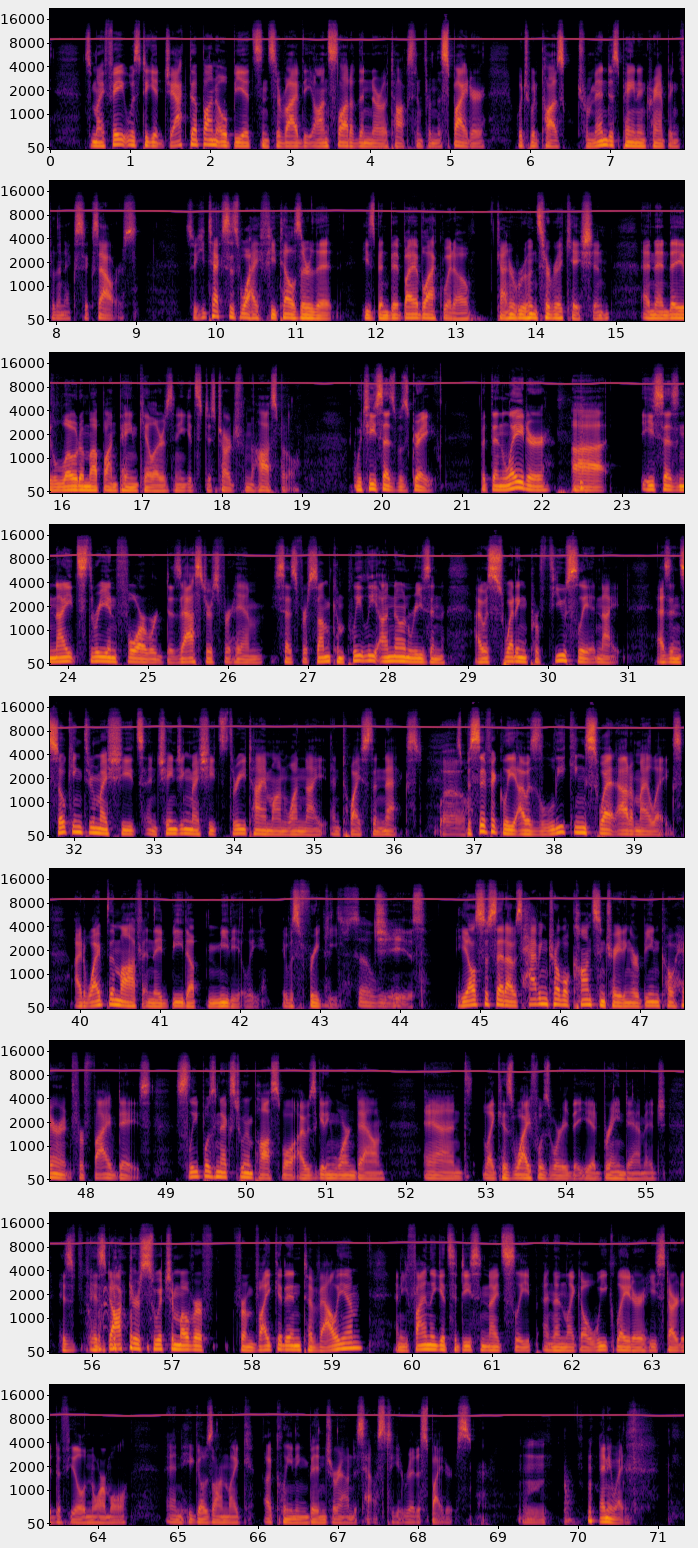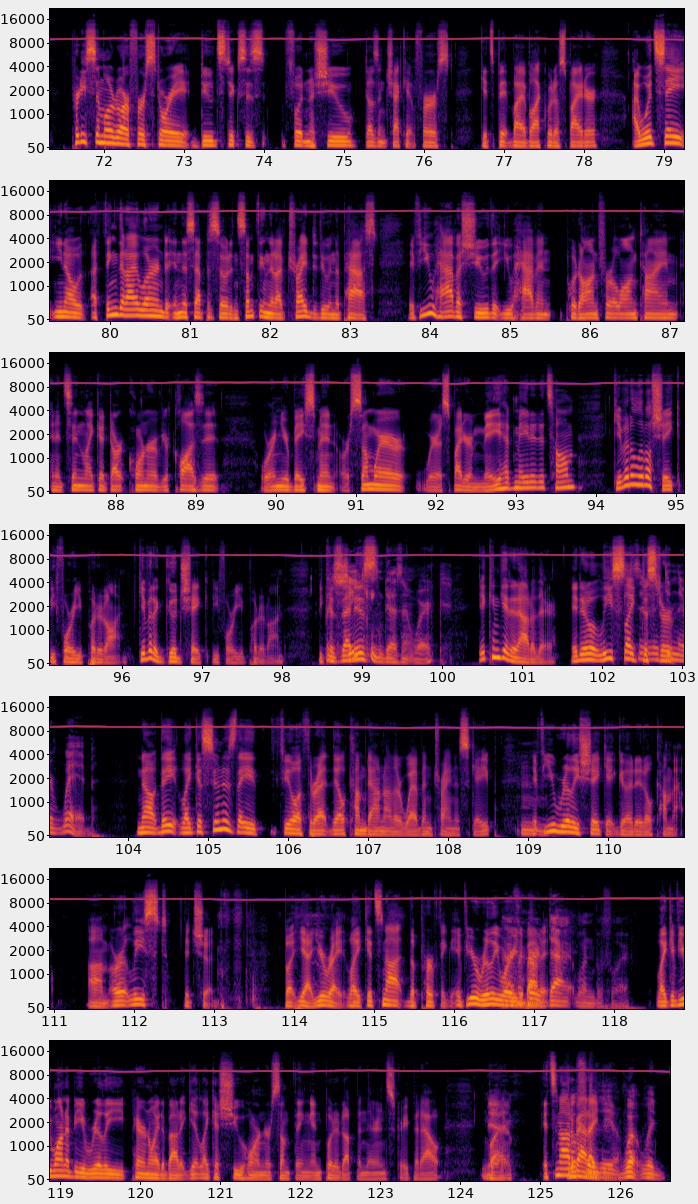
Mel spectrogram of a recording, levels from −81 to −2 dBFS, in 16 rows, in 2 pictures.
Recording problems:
high-pitched whine; loud; throughout; 9 kHz, 10 dB below the speech

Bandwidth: 18.5 kHz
